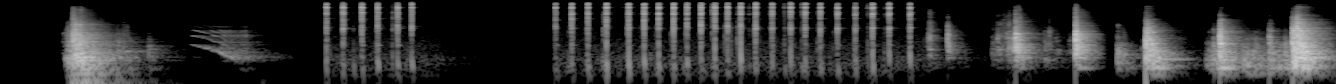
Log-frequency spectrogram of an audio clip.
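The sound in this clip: A safe being opened: one soft thump, then two runs of rapid, crisp mechanical clicks, followed by a few heavy thunks and clunks of the door.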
